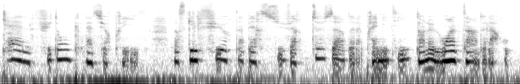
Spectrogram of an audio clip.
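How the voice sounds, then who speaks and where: Noticeable background noise fills the clip. Over it, a woman talks at a very slow pace. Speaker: audiobook reader. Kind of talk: bedtime audiobook reading. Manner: whispered.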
